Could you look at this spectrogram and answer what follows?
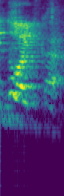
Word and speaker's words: донька: Доня донечка От і донька наголос на першому складі А це я вже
